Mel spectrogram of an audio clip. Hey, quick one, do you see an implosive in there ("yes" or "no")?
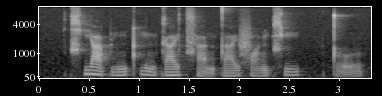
no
